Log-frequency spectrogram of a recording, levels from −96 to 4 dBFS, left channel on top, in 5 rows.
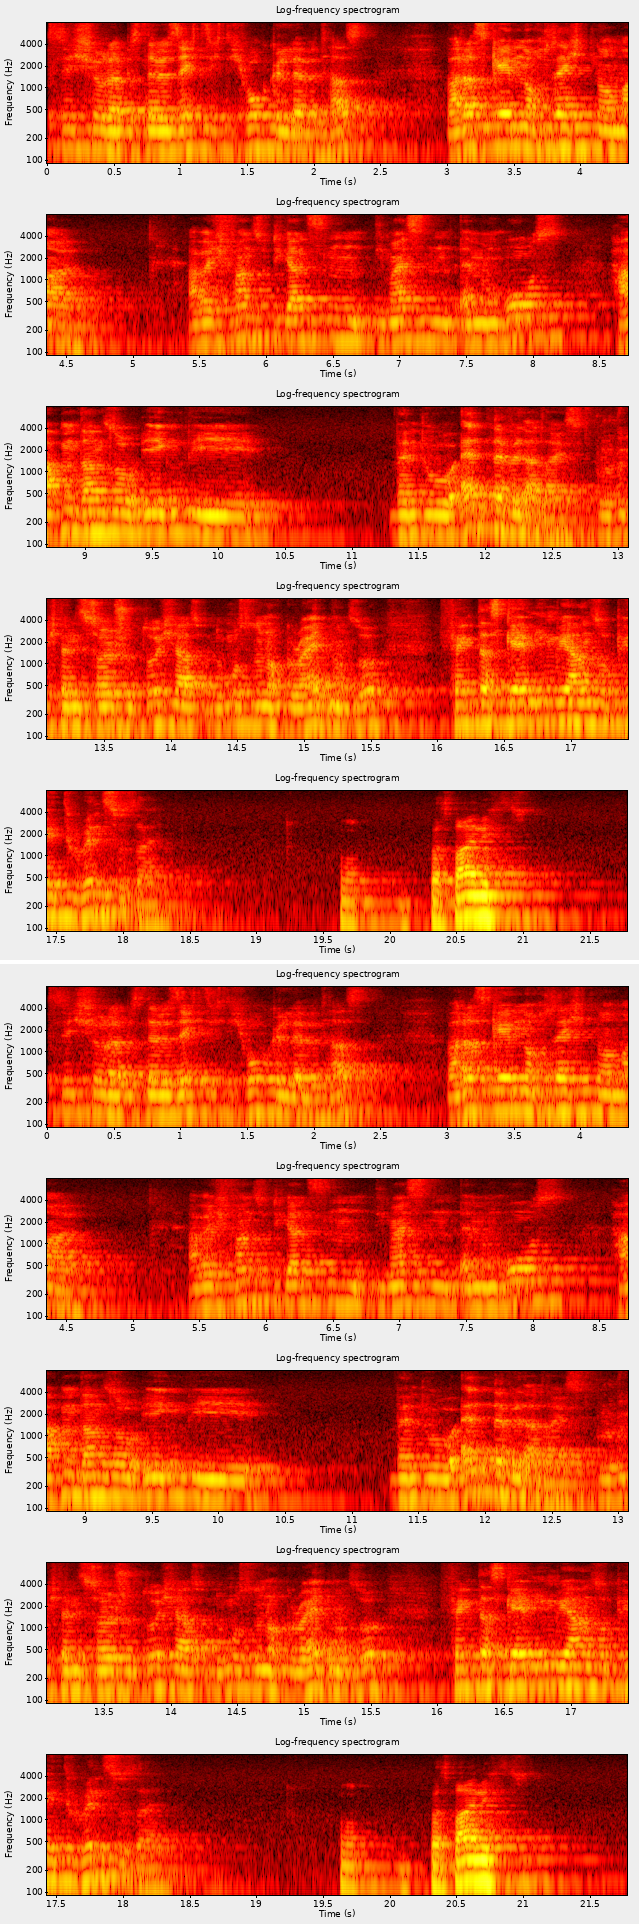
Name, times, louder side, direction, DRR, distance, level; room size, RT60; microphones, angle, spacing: voice 1, 0.0-2.3 2.7-4.6 5.1-10.3 11.3-18.3, left 1 dB, 25° left, -1 dB, 2.5 m, -32 dB
voice 2, 19.6-21.1, equal, ahead, 4 dB, 0.6 m, -26 dB
25.0 x 10.5 x 3.7 m, 1.2 s
head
